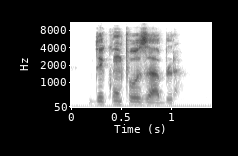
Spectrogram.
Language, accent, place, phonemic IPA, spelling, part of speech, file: French, France, Lyon, /de.kɔ̃.po.zabl/, décomposable, adjective, LL-Q150 (fra)-décomposable.wav
- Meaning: decomposable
